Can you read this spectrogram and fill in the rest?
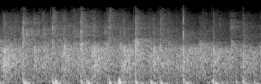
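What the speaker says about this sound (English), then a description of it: "So can we give a round of applause for Chim and all the work she's done?" An audience at a live conversation event claps for a woman named Chim, a dense, even burst of many hands sounding close and steady throughout.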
